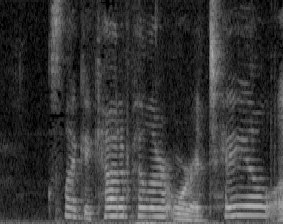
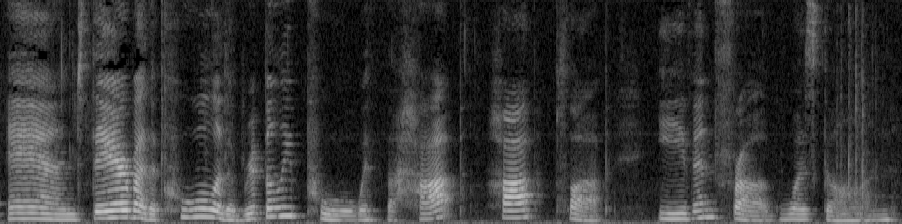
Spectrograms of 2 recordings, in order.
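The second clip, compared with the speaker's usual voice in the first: fading story reading; 3 semitones lower, 3 dB louder, slower than usual. A narrator's reading. Aunt reading the last page, fading gently. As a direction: let the last line drift away. Aunt reads picture book aloud.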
